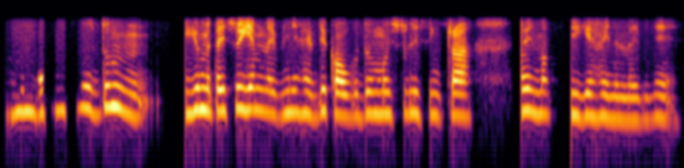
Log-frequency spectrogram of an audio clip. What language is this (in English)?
Manipuri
